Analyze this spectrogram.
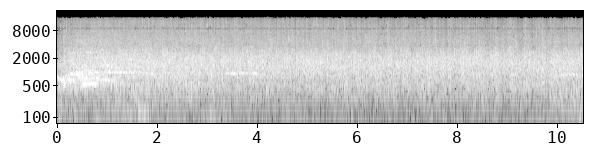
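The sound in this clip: Audience applause at a live public event in Poland, a dense, steady clapping that holds at an even loudness for the whole stretch with no voices over it.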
